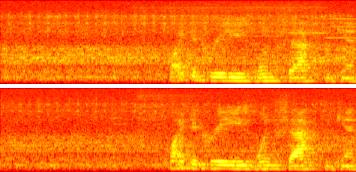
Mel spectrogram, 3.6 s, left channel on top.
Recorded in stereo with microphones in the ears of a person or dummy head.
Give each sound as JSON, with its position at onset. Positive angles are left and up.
{"t": 1.7, "sound": "a man speaking", "side_deg": -20, "distance_m": 1.7}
